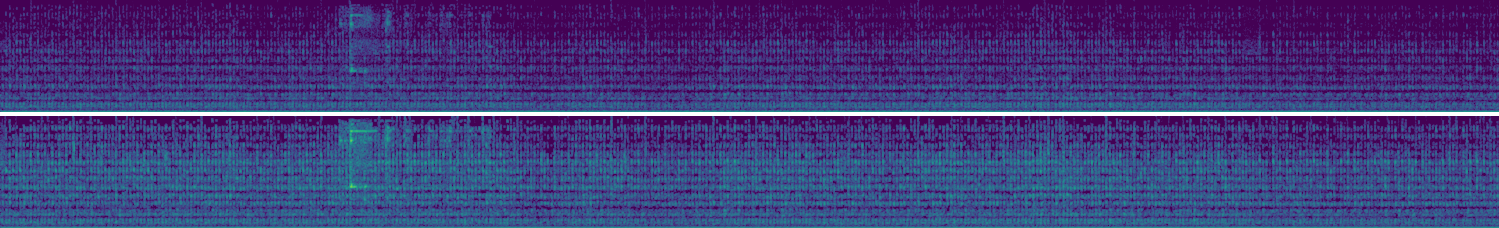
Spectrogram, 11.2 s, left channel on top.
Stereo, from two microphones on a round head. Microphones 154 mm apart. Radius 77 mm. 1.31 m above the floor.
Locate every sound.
0.0 s an engine running: 75° right (ahead or behind)
2.5 s keys jangling: 55° right (ahead or behind)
